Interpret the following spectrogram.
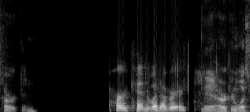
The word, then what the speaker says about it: Hurricane: What would somebody from Huracan sound like? Is that how you pronounce it? It's Hurricane.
